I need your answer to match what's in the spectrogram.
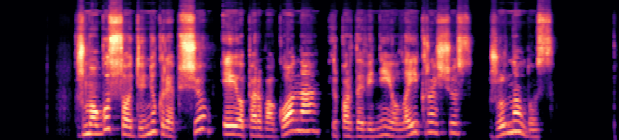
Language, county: Lithuanian, Kaunas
